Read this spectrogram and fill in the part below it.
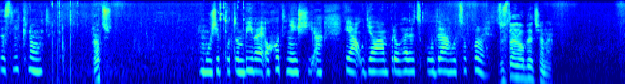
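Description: A young woman speaks nearby, calmly and questioningly.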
